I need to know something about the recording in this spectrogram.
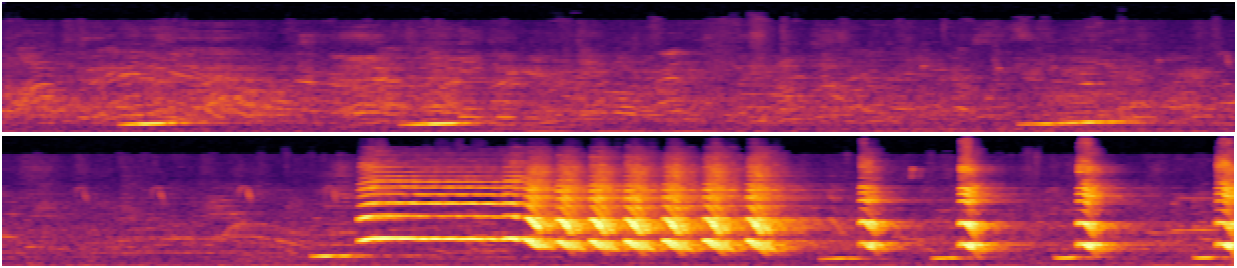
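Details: Captive siamangs at the Tulsa Zoo give deep, booming hoots that break into loud, rapid, trumpet-like barks and wails.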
